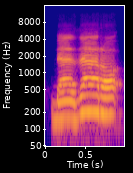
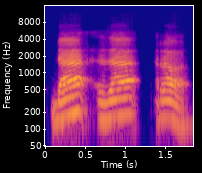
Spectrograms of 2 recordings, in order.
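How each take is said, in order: First: The syllables run together quickly without pauses. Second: Each syllable is separated by a short pause. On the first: The speaker calls it right. "gitu harus cepat" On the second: The speaker calls it wrong. "Jadi bukan begini"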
